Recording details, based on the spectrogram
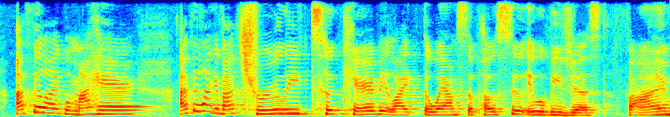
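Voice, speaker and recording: With noticeable background noise, a woman speaks using ordinary pitch variation. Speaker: beauty and lifestyle vlogger. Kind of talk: casual vlog chat. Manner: chatty.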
